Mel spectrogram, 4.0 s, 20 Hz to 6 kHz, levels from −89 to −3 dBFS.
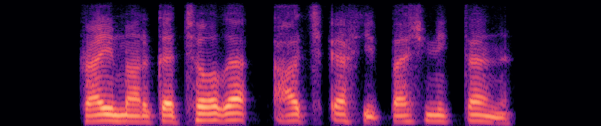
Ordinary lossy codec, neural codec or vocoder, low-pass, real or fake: Opus, 24 kbps; codec, 16 kHz, 0.5 kbps, FunCodec, trained on Chinese and English, 25 frames a second; 5.4 kHz; fake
